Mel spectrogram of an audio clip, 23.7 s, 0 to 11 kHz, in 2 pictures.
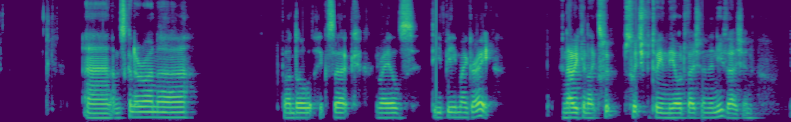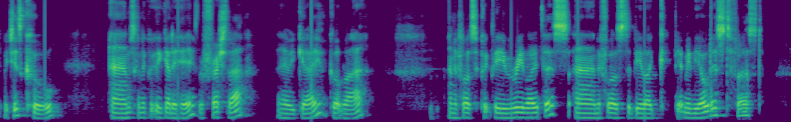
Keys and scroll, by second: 0.9 super+Tab, 3.8-8.4 typing, 11.8 super+Tab, 14.7 super+r, 16.9 super+Tab, 18.4-20.2 typing, 20.4 Up, 22.0 Return.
